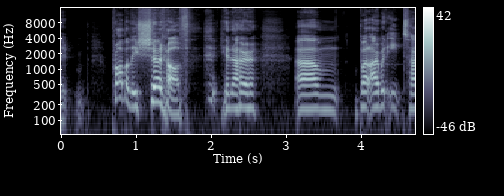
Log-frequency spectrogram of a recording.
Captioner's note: laughs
